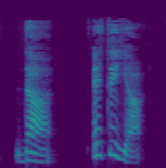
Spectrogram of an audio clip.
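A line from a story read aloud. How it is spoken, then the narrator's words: Calm answer. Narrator (Russian): Марчелло спокойно ответил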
